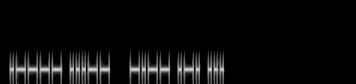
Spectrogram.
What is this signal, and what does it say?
Morse code, heard as a keyed tone, about 40 wpm, 700 Hz. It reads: 13 YRS
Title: Common QSO Phrases 40wpm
